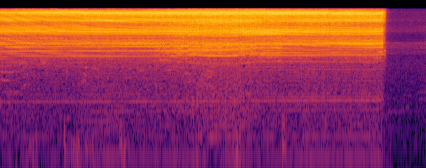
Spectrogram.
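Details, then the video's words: Cicadas in an aroeira tree sing a dense, steady, high-pitched buzzing drone that holds level and unbroken for nearly five seconds, then cuts off abruptly into near silence. "Cigarras na aroeira"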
